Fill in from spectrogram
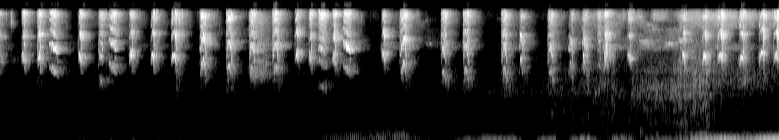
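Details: Master-song bird for white-rumped shama and magpie-robin training: fast series of shrill, high chirps repeated several times a second, while a low rumbling noise builds and grows loud toward the end.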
